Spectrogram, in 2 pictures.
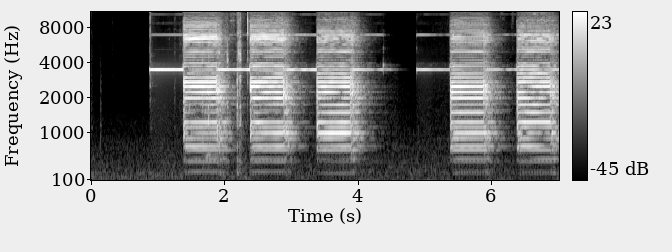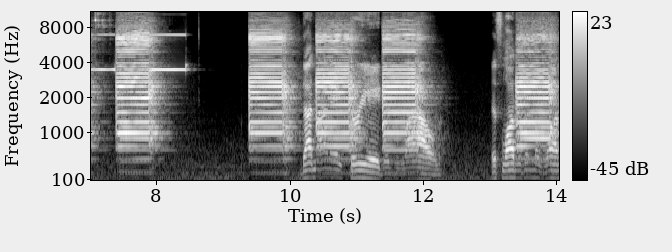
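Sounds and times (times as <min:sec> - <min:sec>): fire alarm horn blasts: 0:00.9 - 0:08.6, 0:09.4 - 0:12.2, 0:13.3 - 0:14.0.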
